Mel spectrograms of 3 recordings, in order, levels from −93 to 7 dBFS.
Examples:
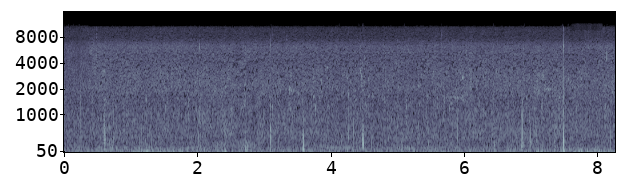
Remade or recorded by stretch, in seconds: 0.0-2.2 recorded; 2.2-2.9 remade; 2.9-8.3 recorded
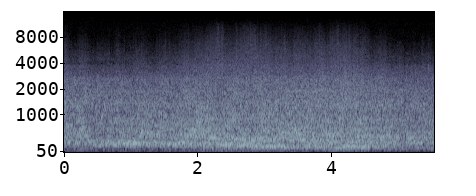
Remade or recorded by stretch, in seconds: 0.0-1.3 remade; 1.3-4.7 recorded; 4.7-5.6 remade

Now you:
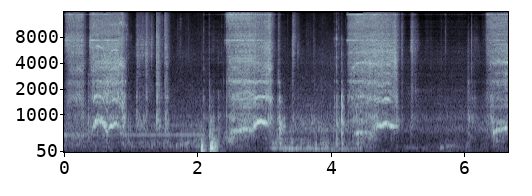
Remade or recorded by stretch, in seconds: 0.0-0.4 remade; 0.4-2.1 recorded; 2.1-3.3 remade; 3.3-4.5 recorded; 4.5-6.7 remade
